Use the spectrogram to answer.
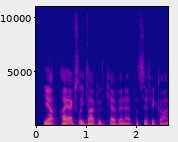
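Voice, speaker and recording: A man with an American accent talks at a fairly quick pace with lively intonation in an ordinary speaking voice. The recording is very clean, with a silent background. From Northern California, Bay Area. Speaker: ham radio podcaster and battery maker. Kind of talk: live stream casual chat. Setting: live stream.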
